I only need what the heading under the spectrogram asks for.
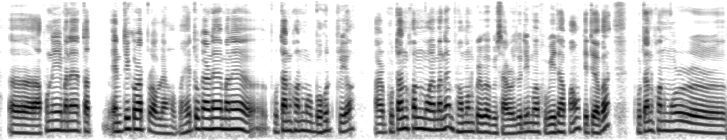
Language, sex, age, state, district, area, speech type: Assamese, male, 30-45, Assam, Biswanath, rural, spontaneous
